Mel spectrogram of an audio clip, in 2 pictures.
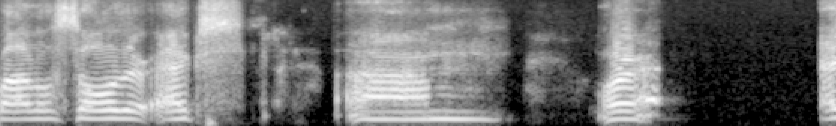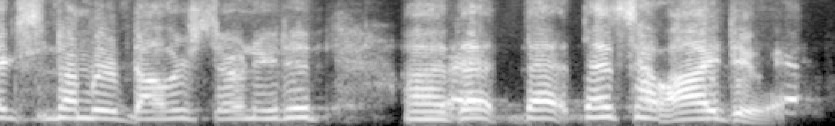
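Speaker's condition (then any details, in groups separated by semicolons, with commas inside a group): Cerebral palsy; present from birth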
